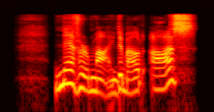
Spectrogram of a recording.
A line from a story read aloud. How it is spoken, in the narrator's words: Nan snapped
